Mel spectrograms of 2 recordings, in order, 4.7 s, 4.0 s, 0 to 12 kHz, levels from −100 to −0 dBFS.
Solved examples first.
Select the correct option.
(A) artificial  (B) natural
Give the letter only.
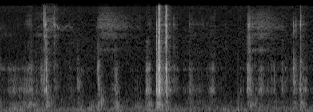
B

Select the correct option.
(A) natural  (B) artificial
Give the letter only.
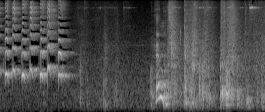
A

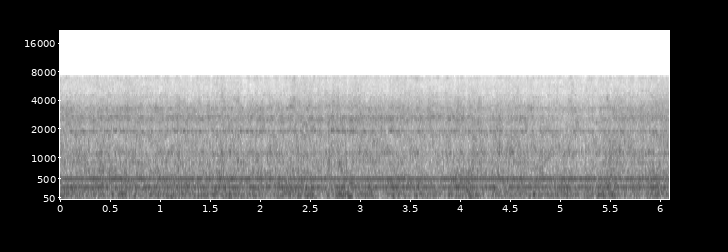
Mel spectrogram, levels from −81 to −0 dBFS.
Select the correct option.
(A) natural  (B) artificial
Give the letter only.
B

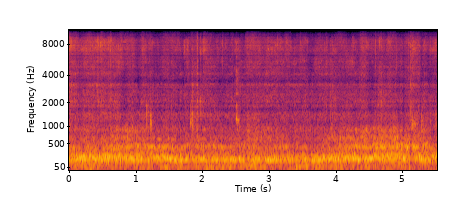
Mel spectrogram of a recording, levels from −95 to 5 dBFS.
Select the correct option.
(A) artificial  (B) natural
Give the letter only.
A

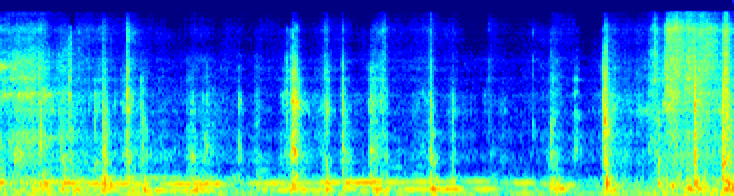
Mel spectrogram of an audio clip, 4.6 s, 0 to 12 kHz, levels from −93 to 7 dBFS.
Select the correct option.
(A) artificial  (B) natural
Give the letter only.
A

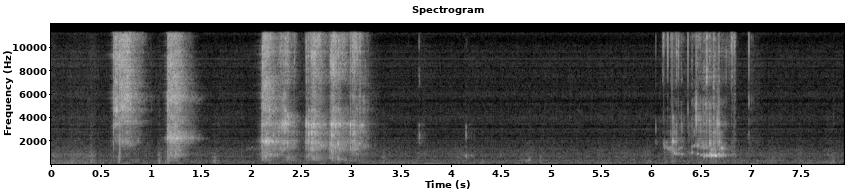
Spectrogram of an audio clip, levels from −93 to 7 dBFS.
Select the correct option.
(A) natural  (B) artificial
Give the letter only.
B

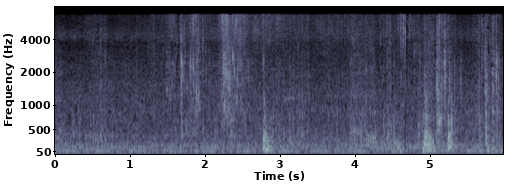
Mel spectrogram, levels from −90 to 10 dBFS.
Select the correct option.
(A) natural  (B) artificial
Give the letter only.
A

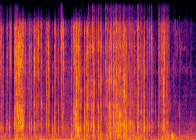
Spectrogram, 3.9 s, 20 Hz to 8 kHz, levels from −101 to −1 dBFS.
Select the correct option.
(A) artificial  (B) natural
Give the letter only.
A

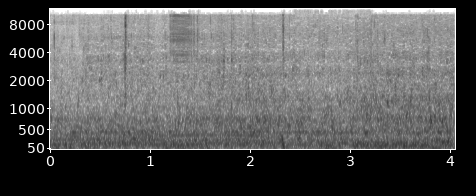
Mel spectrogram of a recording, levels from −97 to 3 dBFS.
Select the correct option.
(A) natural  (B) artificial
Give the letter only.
A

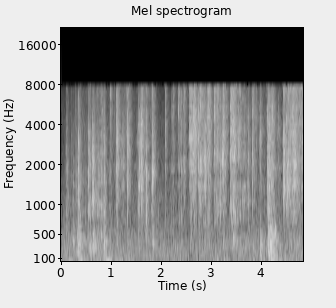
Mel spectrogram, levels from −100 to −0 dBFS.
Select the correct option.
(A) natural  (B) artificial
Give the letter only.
A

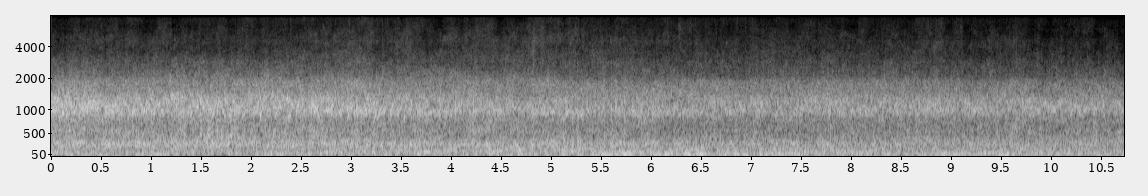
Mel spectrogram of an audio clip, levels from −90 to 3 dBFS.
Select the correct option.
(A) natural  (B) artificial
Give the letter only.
B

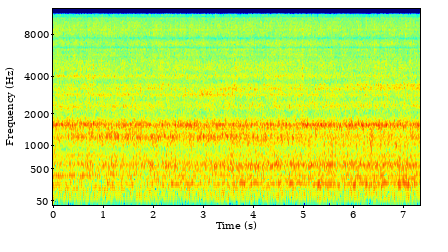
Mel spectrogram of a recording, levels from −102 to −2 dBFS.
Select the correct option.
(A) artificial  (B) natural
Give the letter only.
A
